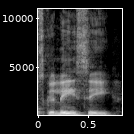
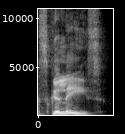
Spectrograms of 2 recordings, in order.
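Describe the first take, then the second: First: The name is said with an Italian pronunciation. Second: The name is said with an American pronunciation. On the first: "Italian pronunciation"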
